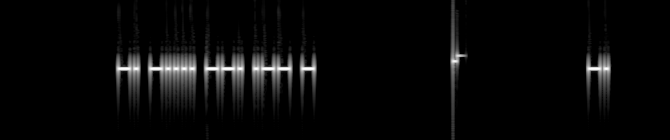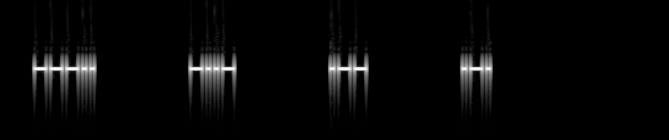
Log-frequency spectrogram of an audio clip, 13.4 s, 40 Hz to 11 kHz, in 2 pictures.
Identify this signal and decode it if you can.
Morse code, heard as a keyed tone, about 30 wpm, spaced as for 13 wpm, 700 Hz. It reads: N6GWT N8XWR
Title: USA Call Signs - 5 Characters - 8x Character Spacing - 30wpm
